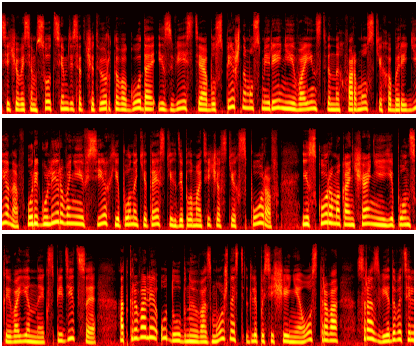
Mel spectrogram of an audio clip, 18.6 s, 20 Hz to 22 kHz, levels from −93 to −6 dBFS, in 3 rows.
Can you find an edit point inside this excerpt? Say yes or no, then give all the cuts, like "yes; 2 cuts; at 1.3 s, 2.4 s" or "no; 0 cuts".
yes; 1 cut; at 6.5 s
